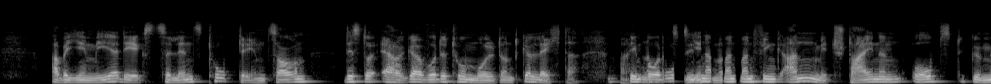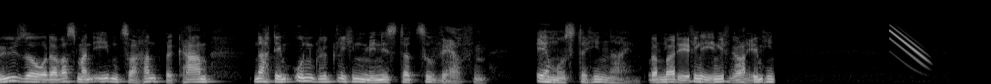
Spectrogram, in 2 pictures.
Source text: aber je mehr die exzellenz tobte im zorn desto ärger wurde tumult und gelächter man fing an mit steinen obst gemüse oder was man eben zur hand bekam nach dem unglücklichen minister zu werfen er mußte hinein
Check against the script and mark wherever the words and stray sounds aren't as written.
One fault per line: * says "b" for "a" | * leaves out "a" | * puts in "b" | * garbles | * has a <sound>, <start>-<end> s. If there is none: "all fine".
* garbles
* garbles
* has a chirp, 18.8-19.2 s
